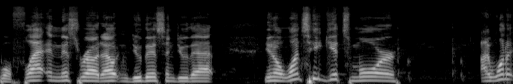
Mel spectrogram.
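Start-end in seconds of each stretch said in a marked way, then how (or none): none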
